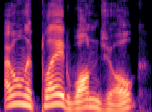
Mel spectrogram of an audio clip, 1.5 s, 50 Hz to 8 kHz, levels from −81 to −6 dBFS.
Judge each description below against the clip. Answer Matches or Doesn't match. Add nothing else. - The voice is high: Doesn't match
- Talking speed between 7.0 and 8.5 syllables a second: Doesn't match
